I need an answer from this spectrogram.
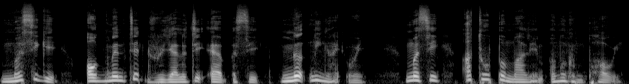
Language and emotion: Manipuri, surprised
